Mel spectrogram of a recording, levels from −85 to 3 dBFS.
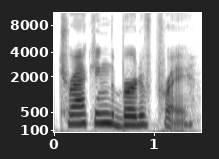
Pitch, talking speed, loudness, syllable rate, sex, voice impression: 210 Hz, 205 wpm, -18 LUFS, 4.7 syllables/s, female, feminine, adult-like, slightly powerful, slightly muffled, slightly unique, slightly sharp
